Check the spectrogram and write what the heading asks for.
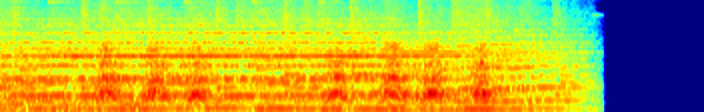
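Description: Great Pyrenees puppy yipping over background music: seven short, high yelps in two bursts, three then four. The music and yelps cut off suddenly just before the end.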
